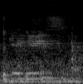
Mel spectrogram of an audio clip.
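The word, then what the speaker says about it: Gygi: So it's not Gigi, it's Gigi? It's Giggy, yes, They have a lot of stuff they do.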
